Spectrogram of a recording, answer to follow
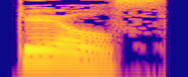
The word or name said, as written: gales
